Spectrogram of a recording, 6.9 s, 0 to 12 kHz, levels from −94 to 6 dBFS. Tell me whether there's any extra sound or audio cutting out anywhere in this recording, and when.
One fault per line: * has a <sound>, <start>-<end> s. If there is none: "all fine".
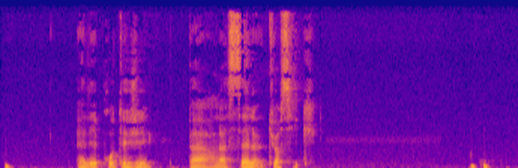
all fine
